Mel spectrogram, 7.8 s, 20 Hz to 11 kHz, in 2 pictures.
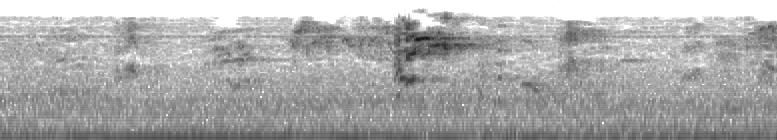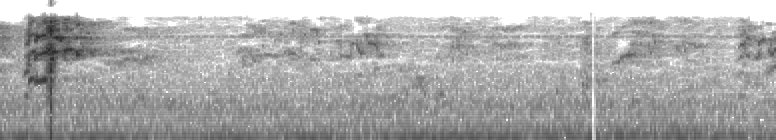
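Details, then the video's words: Rainbow lorikeets at Evans Head on 26 May 2012: two loud, harsh, broadband screeches about two seconds apart over soft, scattered high chattering and steady low background rumble. "Rainbow Lorikeet"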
